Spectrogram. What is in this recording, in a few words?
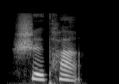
"试探", Chinese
